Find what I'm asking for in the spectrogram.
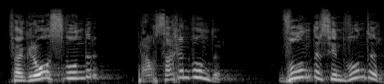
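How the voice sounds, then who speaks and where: A man's voice: extremely high pitch, moderate pace. A man preaching a sermon, telling a humorous story and turning often to the congregation. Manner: animated, humorous storytelling, addresses the audience directly.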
